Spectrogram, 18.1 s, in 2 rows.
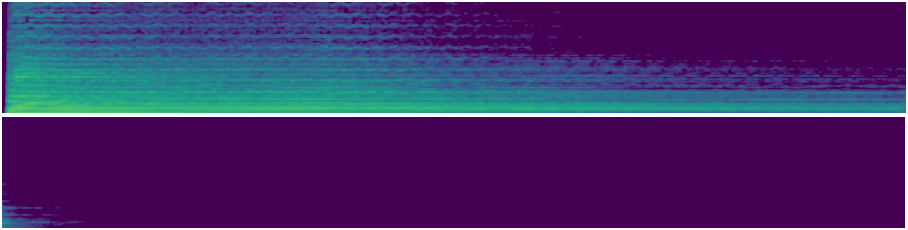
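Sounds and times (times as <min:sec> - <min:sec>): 
spy chord: 0:00.0 - 0:09.1.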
